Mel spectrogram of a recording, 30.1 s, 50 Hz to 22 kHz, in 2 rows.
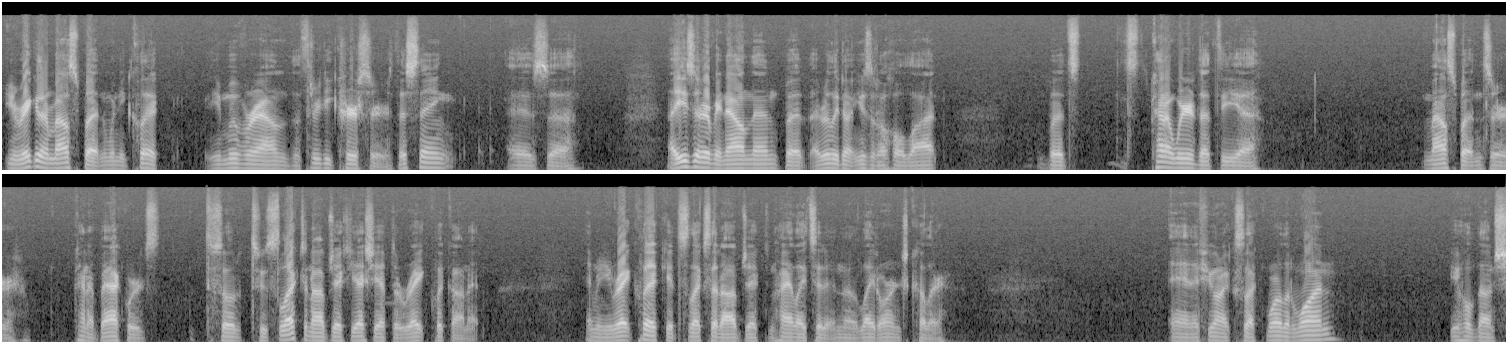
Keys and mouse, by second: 9.3-12.3 drag, 13.5-15.3 right drag, 16.6-18.4 right drag, 19.1-24.1 right drag, 25.9 right click, 27.4-30.0 right drag.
